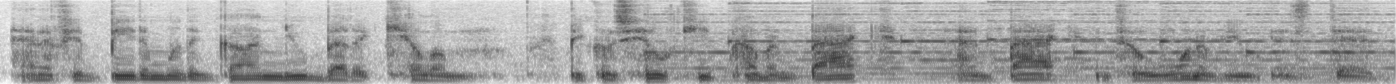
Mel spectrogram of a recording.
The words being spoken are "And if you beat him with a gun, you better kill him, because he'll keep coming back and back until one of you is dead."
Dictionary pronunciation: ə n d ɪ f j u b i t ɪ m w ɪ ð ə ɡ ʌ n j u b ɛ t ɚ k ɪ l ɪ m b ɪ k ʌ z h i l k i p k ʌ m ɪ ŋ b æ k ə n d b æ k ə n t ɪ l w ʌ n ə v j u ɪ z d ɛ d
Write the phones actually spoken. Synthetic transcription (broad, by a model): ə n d ɪ f j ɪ b i t ɪ m w ɪ ð ə ɡ ʌ n j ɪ b ɛ t ɚ k ɪ l ɪ m b ɪ k ʌ z h i l k i p k ʌ m ɪ ŋ b æ k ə n b æ k ə n t ɪ l w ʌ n ə v j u ɪ z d ɛ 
